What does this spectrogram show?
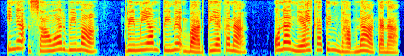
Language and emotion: Santali, sad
